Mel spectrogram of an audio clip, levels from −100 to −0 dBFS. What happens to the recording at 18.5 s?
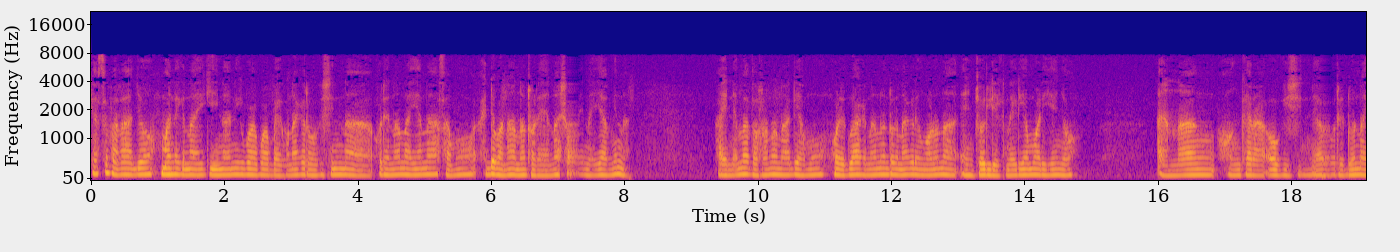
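From 18.47 to 18.68 s there is AAC frame loss with concealment. About 120 ms of coded audio never reached the decoder, which fits a handful of lost frames. The decoder bridged the hole by reusing the last good spectrum with scrambled or interpolated content. The result is a brief smeared, noisy, phasey patch rather than a clean break. Unlike a plain dropout, the sound doesn't fall to digital silence; it keeps a blurred, ghostly continuation before normal audio resumes.

Underneath this, and across the whole clip, the speech has a rough, grainy texture with noise filling the spaces between harmonics and a thin, synthetic-sounding top band. That is characteristic of low-delay AAC compression, likely AAC-ELD at around 32 kbps. Its short frames resolve voice harmonics poorly at that rate. Because this graininess is steady rather than confined to 18.5 s, it is easy to separate from the localized concealment smear, which briefly worsens an already coarse signal.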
